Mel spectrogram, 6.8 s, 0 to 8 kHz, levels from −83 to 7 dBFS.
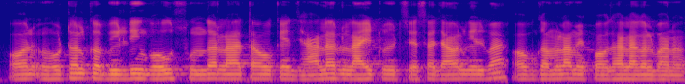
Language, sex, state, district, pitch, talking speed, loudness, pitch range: Bhojpuri, male, Uttar Pradesh, Deoria, 120 Hz, 175 wpm, -22 LUFS, 115-125 Hz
